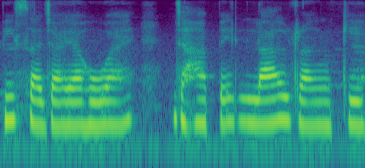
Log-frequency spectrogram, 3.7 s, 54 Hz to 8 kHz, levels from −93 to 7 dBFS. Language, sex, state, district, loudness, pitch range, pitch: Hindi, female, Maharashtra, Gondia, -15 LUFS, 195-215 Hz, 205 Hz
